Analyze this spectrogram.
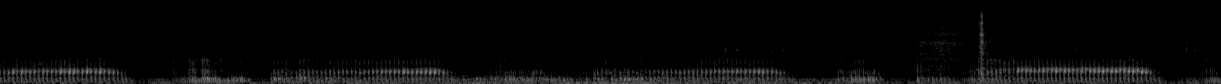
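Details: Male pet cat held on an owner's lap purrs steadily despite being annoyed about treats; continuous low rumbling purr with rhythmic breath pulses and brief pauses, plus a faint click near the end.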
